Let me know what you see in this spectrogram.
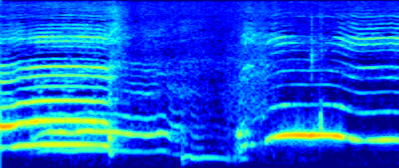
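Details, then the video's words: Pair of pet Siberian Huskies singing a low-voiced duet; a sustained howl breaks off after a second, a brief low groaning dip follows, then a clear rising howl swells and holds to the end. "Husky singing a duet in baritone"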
